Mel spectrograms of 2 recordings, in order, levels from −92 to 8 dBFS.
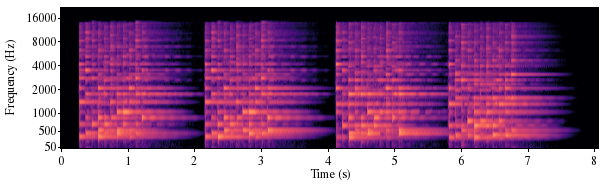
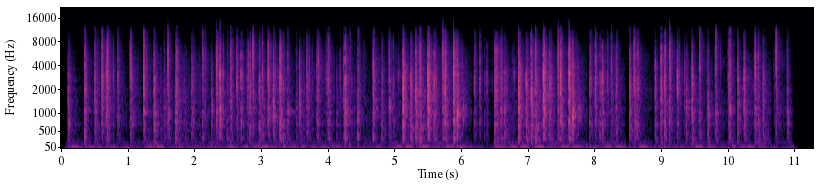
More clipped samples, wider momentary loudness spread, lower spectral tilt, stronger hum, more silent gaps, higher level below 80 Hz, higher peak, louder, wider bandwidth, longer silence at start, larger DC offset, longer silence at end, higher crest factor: neither; first, 15 LU vs 11 LU; about the same, 0 dB/octave vs 0.5 dB/octave; neither; neither; second, -70 dBFS vs -60 dBFS; first, -4 dBFS vs -12 dBFS; first, -20 LUFS vs -37 LUFS; about the same, 14.5 kHz vs 13.5 kHz; first, 0.25 s vs 0.1 s; neither; first, 0.7 s vs 0.3 s; second, 18 dB vs 28 dB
